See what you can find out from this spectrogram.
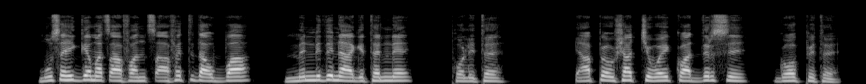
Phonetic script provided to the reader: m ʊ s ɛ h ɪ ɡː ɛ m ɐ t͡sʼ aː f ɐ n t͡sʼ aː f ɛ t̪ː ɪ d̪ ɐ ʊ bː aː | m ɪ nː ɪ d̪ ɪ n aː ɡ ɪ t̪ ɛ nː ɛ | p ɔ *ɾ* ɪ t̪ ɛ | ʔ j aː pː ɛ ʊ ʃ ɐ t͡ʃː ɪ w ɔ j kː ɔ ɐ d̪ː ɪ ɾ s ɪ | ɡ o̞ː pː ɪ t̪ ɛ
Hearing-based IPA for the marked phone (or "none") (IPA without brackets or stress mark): l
